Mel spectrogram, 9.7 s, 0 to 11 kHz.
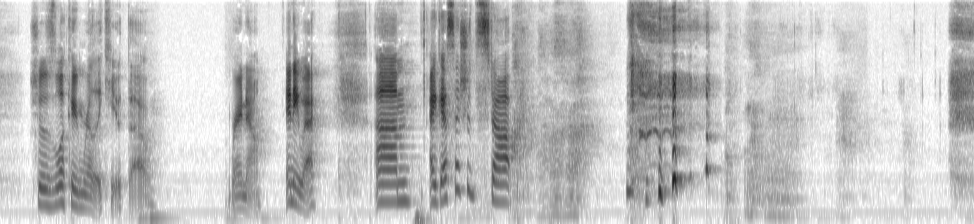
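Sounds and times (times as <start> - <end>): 
speech: 0.3 - 1.7, 2.3 - 6.8
female dog growling: 5.0 - 6.2, 7.1 - 9.2
laughter: 6.3 - 7.2.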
